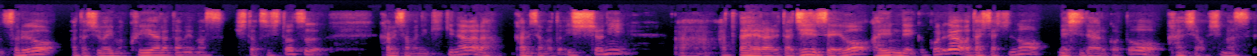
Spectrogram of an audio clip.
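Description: A man's voice: a little high, gravelly, darkish tone, breathy edge. A man leading an earnest spoken prayer in church. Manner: earnest, fervent prayer cadence.

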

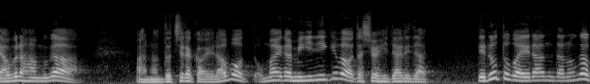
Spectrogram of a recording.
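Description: Animated middle-aged Japanese pastor preaching. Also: male voice, fairly high pitch. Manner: animated, rising to fervent emphasis. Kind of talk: sermon with travel slides.

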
